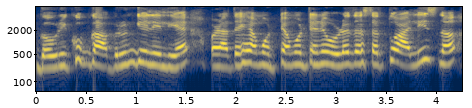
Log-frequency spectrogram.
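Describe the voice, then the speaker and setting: A woman's voice: high-pitched, fairly even intonation, fast, darkish tone. A woman narrating a chatty recap of a TV serial, addressing her viewers directly. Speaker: serial reviewer. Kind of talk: storytelling recap.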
